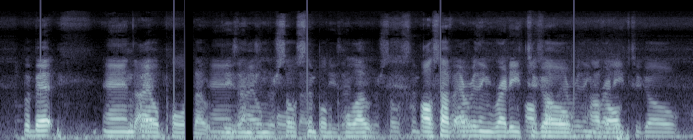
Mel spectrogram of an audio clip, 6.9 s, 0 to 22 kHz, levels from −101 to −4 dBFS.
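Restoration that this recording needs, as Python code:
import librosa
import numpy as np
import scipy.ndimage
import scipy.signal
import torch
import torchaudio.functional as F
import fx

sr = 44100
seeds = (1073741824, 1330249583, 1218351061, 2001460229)

y = fx.fix_declick_ar(x, sr, threshold=10.0)
y = fx.fix_ambience(y, sr, seeds[0], print_start_s=0.53, print_end_s=1.03, start_s=1.84, end_s=1.93)
y = fx.fix_echo_inverse(y, sr, delay_ms=1040, level_db=-9.0)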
